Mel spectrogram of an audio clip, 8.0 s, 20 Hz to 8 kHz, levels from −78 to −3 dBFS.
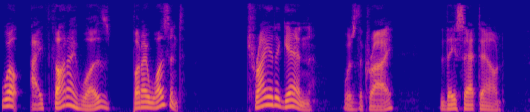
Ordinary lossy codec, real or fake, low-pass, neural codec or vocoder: MP3, 32 kbps; real; 7.2 kHz; none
